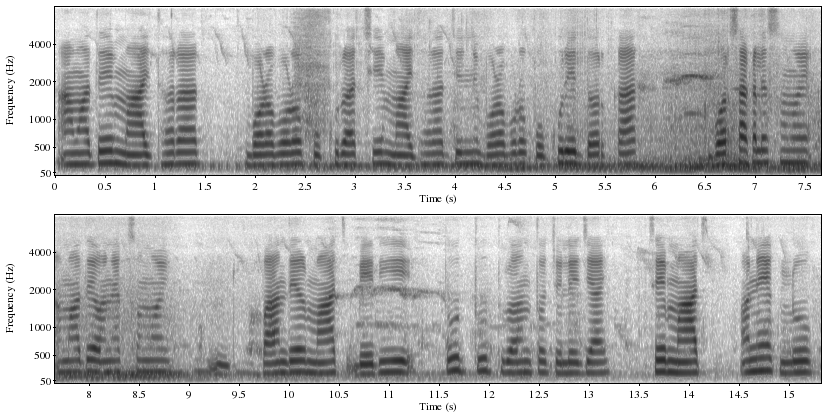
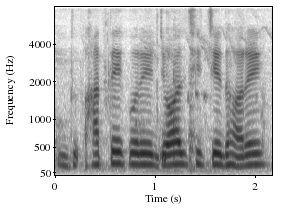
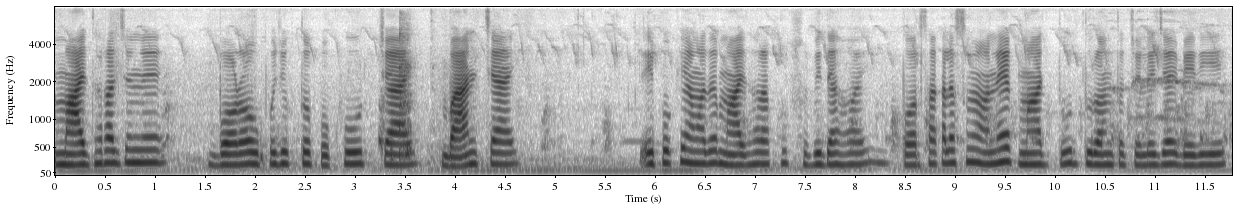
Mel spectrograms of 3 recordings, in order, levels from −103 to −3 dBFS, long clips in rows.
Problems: none marked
